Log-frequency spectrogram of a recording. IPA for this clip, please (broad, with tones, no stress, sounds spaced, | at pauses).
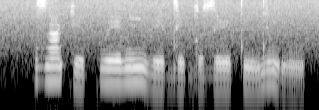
z ã˦ k e˨ kʷ eː˦ l ĩ˦ β e˨ d e˨ ɡ ʊ˨ z eː˨ t ĩ˨ d ĩ˦ ɡʷ ũ˨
